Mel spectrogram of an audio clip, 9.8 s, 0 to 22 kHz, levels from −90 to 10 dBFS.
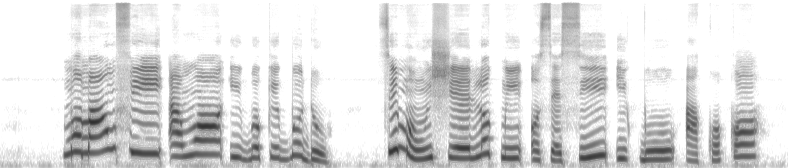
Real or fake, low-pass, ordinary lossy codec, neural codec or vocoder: fake; none; none; autoencoder, 48 kHz, 128 numbers a frame, DAC-VAE, trained on Japanese speech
